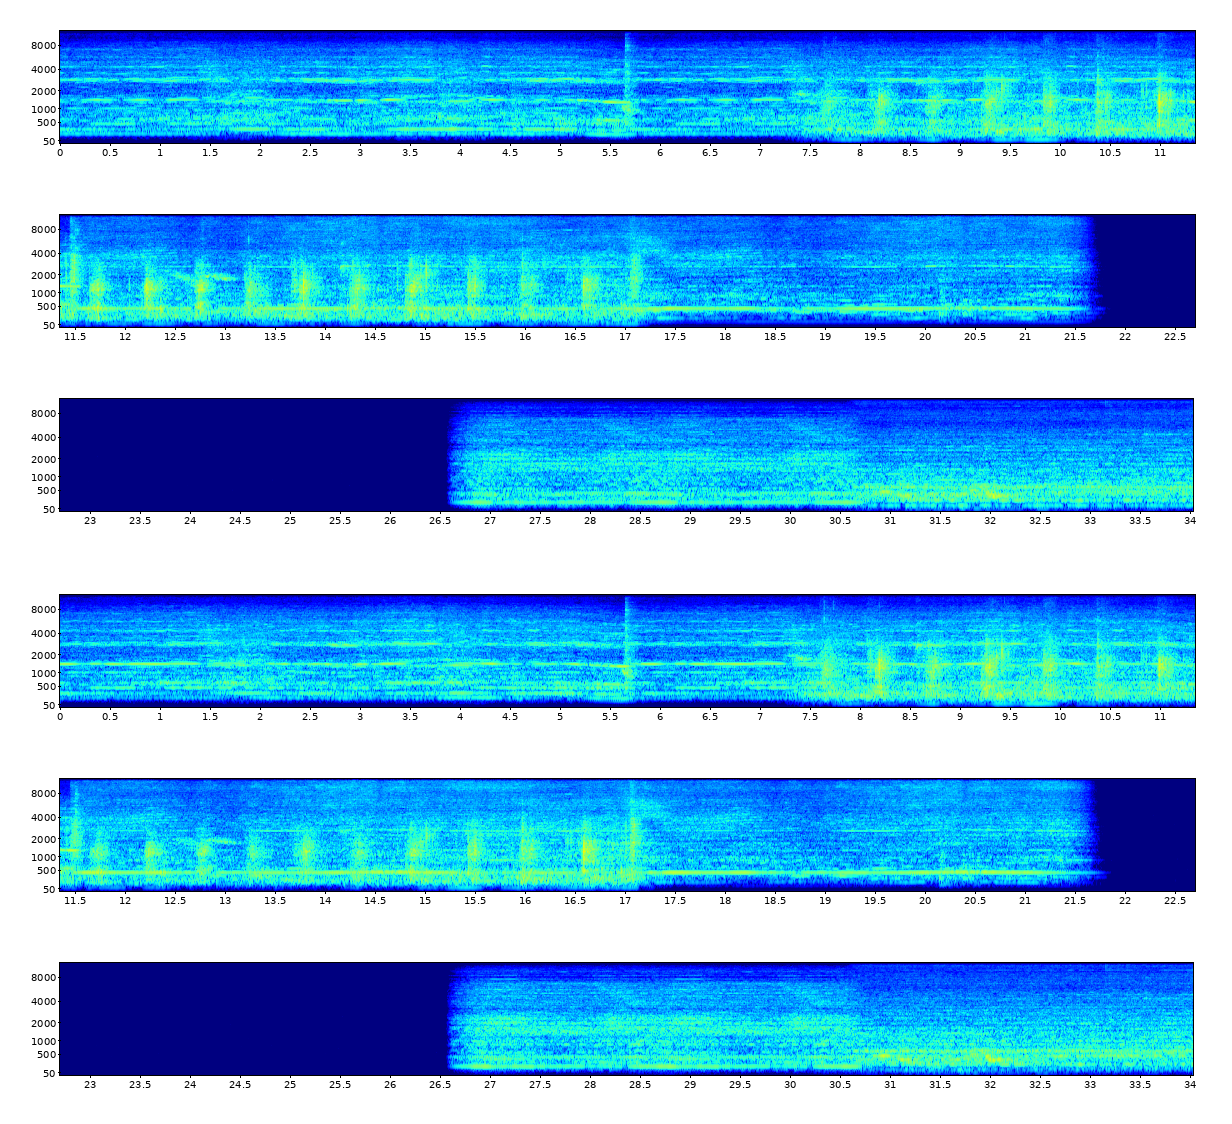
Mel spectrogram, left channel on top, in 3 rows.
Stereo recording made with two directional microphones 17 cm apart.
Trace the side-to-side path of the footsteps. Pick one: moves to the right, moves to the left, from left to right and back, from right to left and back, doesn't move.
from right to left and back.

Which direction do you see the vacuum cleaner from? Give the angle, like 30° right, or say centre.
10° right.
